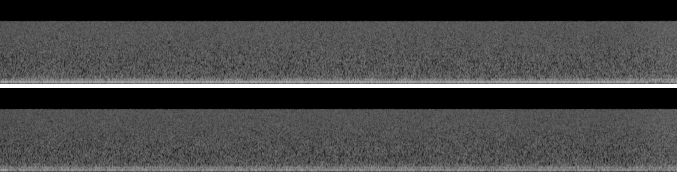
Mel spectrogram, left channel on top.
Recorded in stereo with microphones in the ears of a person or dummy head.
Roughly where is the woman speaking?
No woman speaking in this recording.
